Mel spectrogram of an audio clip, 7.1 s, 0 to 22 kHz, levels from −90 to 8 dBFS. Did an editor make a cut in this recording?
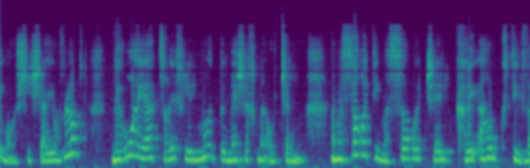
yes; 1 cut; at 4.9 s

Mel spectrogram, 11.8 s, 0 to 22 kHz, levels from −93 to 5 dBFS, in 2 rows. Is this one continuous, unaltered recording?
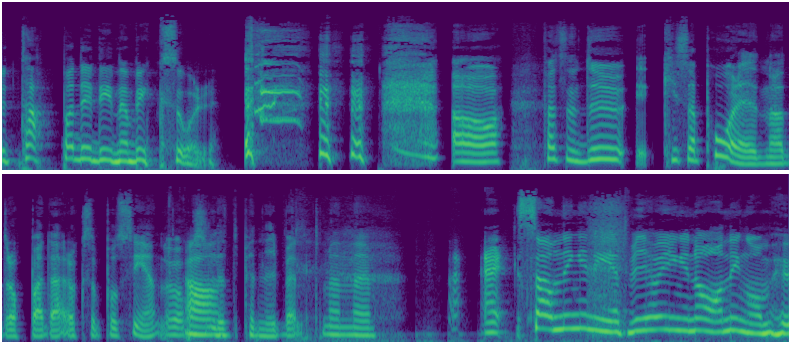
yes; 0 cuts

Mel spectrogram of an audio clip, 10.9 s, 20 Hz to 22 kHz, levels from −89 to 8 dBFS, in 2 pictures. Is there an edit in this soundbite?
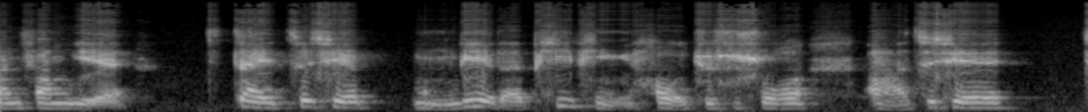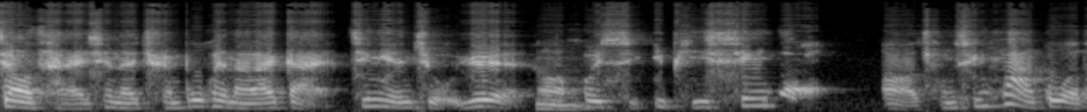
yes; 1 cut; at 8.1 s

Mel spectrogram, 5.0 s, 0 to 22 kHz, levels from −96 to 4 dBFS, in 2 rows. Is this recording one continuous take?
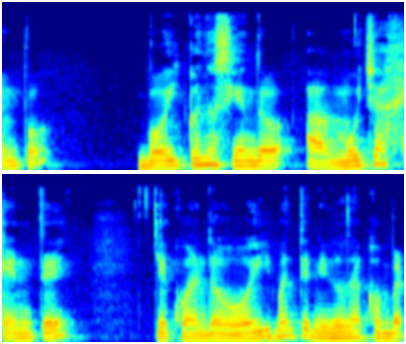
yes; 0 cuts

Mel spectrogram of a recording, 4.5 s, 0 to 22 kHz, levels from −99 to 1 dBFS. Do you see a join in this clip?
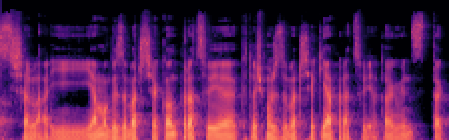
no; 0 cuts

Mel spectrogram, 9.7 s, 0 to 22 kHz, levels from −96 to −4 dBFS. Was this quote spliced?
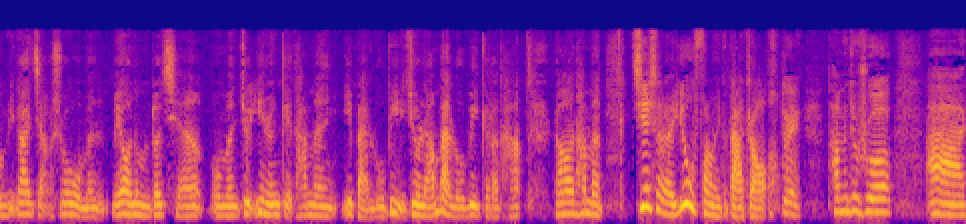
yes; 1 cut; at 7.8 s

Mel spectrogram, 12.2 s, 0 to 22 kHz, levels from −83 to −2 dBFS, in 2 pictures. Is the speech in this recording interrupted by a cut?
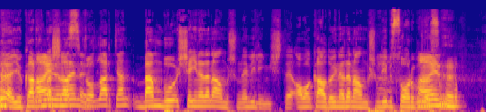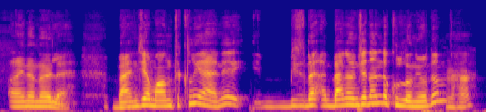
yes; 1 cut; at 5.8 s

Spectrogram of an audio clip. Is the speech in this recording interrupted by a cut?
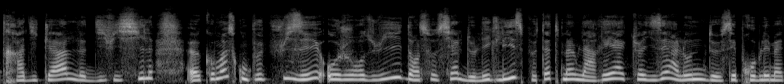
yes; 1 cut; at 4.2 s

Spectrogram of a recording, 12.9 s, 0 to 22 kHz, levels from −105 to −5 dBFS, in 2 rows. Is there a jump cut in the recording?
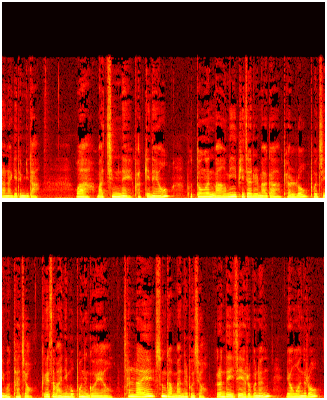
yes; 3 cuts; at 7.1 s, 8.8 s, 10.6 s

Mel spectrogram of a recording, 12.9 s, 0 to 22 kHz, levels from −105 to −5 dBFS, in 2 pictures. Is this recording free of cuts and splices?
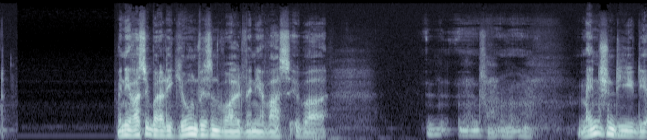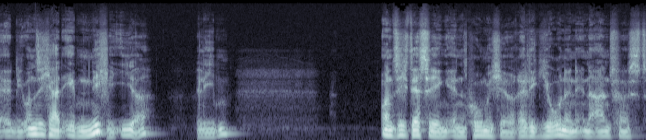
no; 3 cuts; at 7.5 s, 8.4 s, 11.1 s

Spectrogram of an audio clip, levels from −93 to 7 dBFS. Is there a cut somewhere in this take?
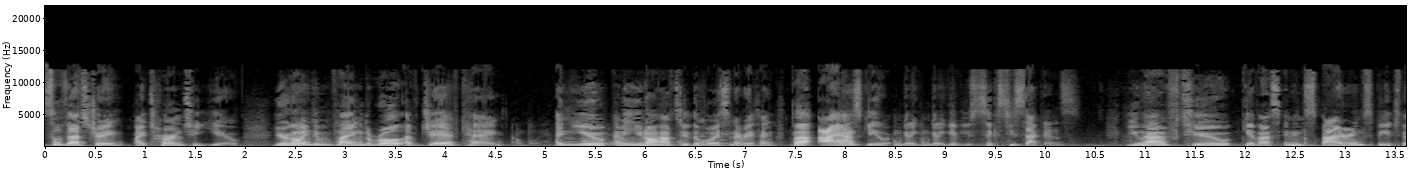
yes; 3 cuts; at 6.3 s, 7.3 s, 8.7 s

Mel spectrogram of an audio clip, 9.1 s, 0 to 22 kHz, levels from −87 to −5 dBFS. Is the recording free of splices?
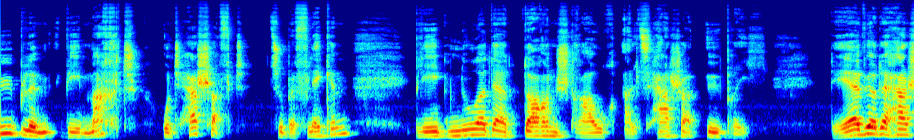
yes; 0 cuts

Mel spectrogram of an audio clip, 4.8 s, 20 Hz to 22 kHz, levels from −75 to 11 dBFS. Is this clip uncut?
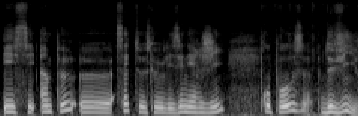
no; 3 cuts; at 1.5 s, 2.0 s, 3.4 s

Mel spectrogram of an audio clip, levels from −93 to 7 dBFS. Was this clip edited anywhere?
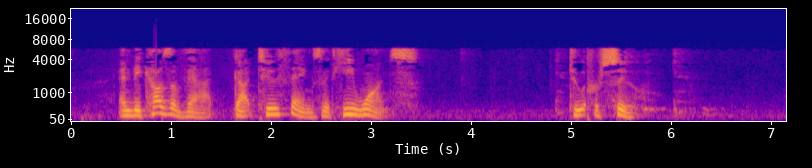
yes; 2 cuts; at 1.6 s, 5.1 s

